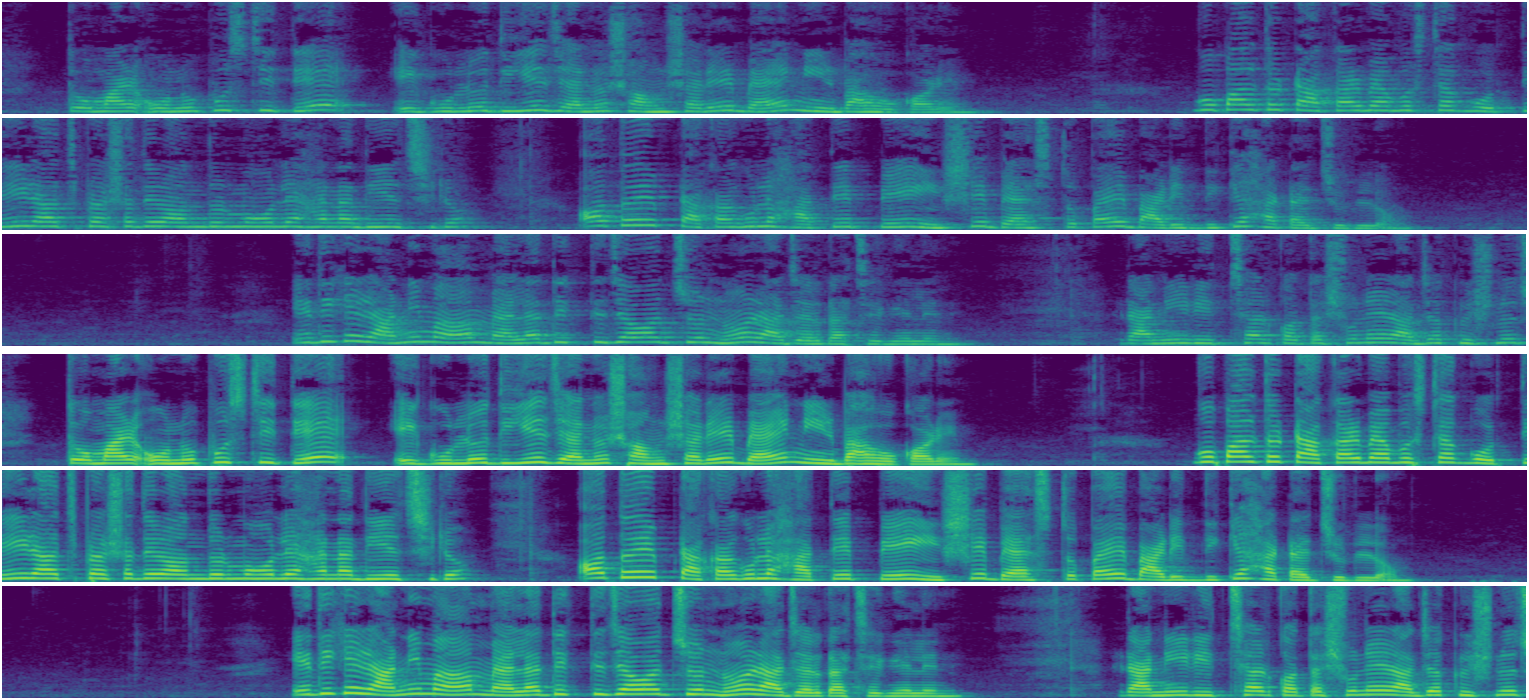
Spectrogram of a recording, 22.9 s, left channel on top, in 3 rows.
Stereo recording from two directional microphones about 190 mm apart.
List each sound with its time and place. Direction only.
0.3 s a woman's voice: 45° right (ahead or behind)
6.0 s a woman's voice: 50° right (ahead or behind)
16.6 s a woman's voice: 45° right (ahead or behind)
